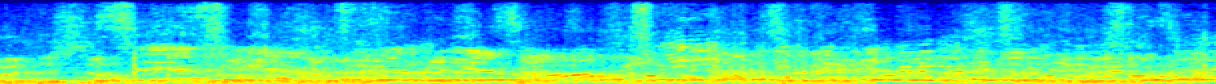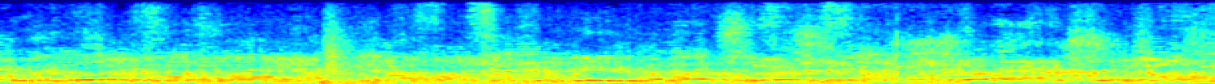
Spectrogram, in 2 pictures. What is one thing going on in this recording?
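A crowd of children and adults chatters loudly in an echoing hall.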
